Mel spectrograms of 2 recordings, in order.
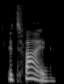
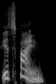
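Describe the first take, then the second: First: It is said in a sincere, calm tone. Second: It is said in a flippant, dismissive tone.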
